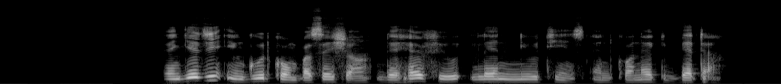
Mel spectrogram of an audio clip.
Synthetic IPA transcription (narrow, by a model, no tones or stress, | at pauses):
ɛ̃ŋɡed͡ʒĩŋʔĩnɡudkʰɔ̃ɱvəseʃɔ̃ndehɛvfilɛ̃nːjutʰĩŋsɛ̃nkʰɔnɛk̚tbɛtʰə̰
